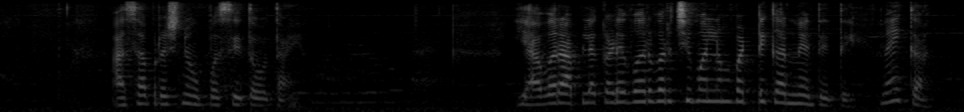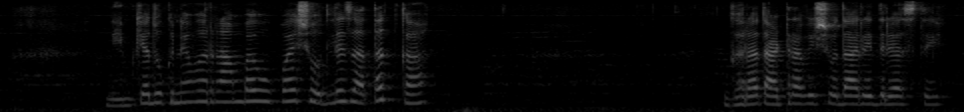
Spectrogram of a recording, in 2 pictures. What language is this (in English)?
Marathi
